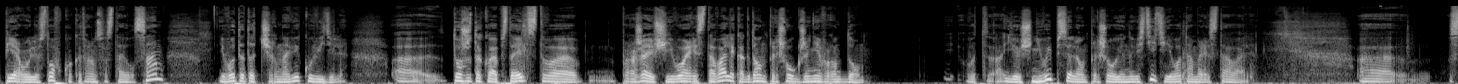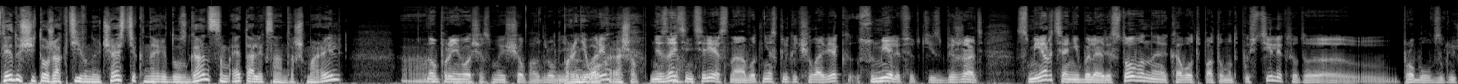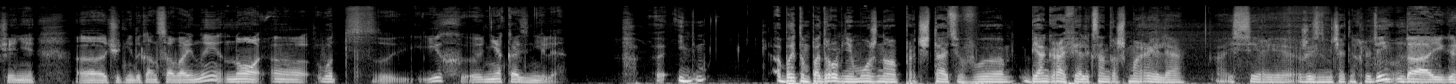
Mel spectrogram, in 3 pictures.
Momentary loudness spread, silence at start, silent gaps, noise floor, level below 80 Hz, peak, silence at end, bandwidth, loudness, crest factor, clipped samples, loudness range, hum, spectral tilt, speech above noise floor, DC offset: 14 LU; 0 s; none; -54 dBFS; -30 dBFS; 0 dBFS; 0 s; 16.5 kHz; -14 LUFS; 14 dB; under 0.1%; 6 LU; none; -5.5 dB/octave; 40 dB; under 0.1%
